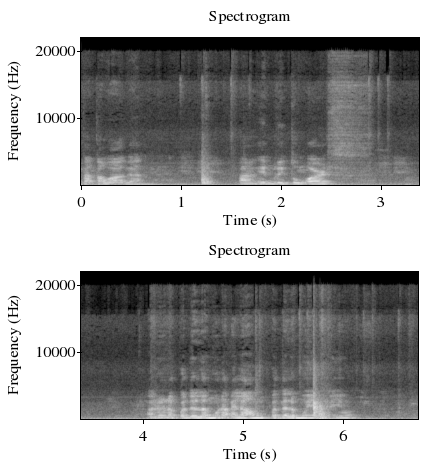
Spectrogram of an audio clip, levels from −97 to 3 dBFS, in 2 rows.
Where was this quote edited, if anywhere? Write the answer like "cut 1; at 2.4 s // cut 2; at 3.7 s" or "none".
none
